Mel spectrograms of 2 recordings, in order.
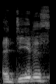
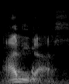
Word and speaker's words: Adidas: been saying it correctly Adidas is how we've I grew up saying it then I I came over here and it's actually Adidas if you and by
